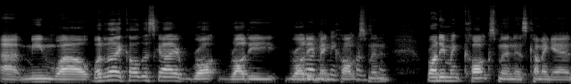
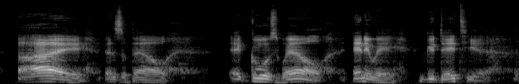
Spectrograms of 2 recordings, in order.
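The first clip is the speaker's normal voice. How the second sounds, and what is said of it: Mixed Scottish and American accent. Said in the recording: “he's got like a mixture of like a Scottish and American accent”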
